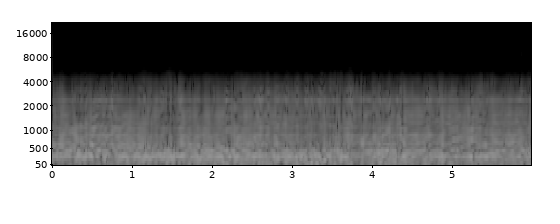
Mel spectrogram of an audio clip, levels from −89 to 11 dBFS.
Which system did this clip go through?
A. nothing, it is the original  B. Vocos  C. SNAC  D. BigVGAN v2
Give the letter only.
D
